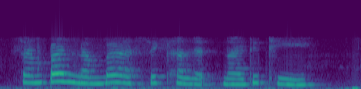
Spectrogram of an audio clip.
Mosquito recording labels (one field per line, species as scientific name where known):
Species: no mosquito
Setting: cup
